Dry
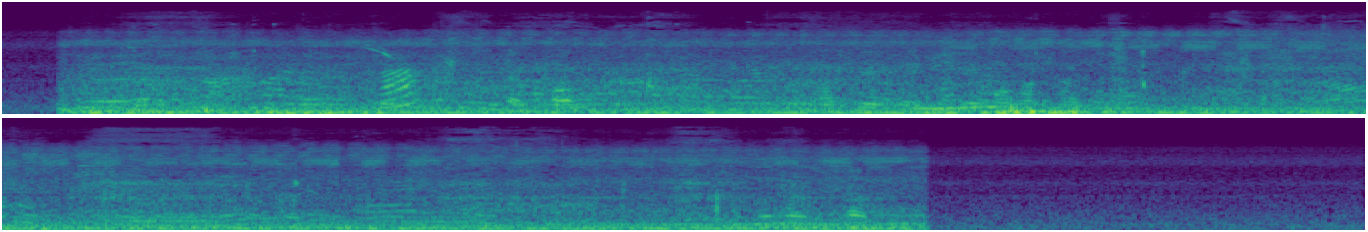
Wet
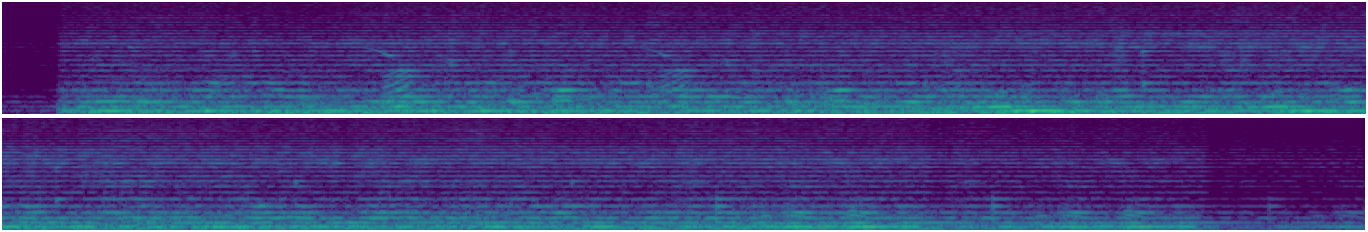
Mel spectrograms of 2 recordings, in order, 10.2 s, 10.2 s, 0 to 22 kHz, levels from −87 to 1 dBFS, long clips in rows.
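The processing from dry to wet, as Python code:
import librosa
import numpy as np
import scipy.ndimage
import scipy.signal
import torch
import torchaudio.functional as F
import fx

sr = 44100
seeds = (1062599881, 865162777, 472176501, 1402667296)

p1 = fx.peak_eq(x, sr, hz=1400.0, db=-11.5, octaves=0.85)
p2 = fx.quant_dither(p1, sr, seeds[0], bits=6, dither='none')
p3 = p1 + (p2 * librosa.db_to_amplitude(-3.5))
p4 = fx.stiff_resonator(p3, sr, f0_hz=130.0, decay_s=0.45, stiffness=0.03)
p5 = p4 + fx.echo_feedback(p4, sr, ms=1036, feedback_pct=28, wet_db=-3.5, dry=0)
y = p5 * librosa.db_to_amplitude(-2.0)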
